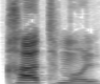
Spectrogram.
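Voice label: "qat" plural, Archi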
